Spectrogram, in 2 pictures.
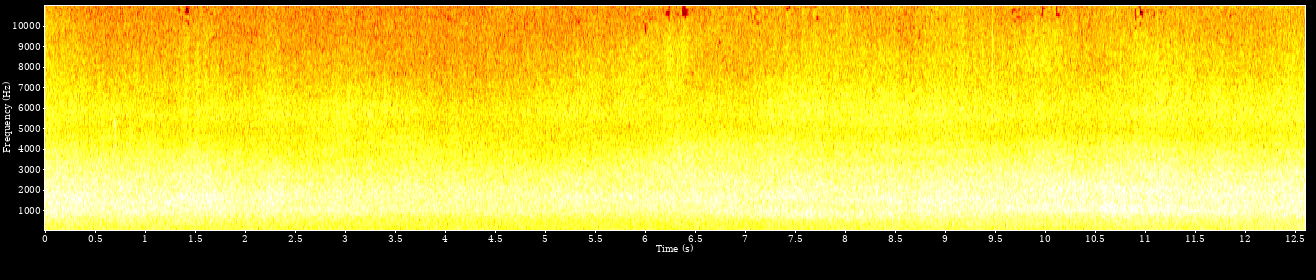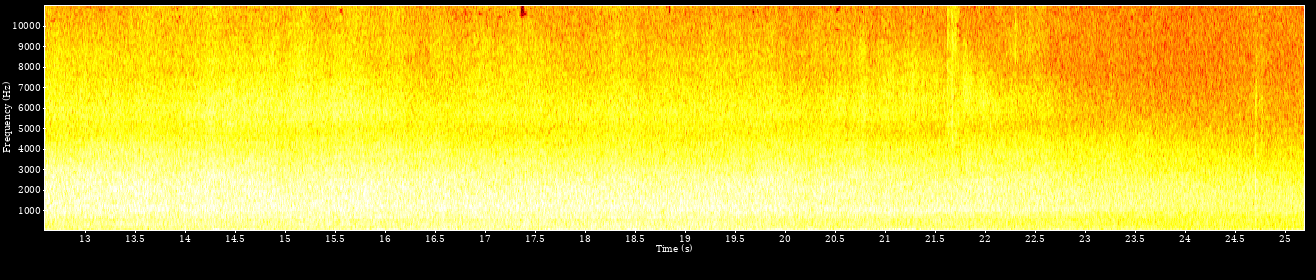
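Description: Jet engine noise from a Boeing 787-9 rolling out on the runway after touchdown, a steady broad rush that swells about halfway through and fades near the end as the airliner slows.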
